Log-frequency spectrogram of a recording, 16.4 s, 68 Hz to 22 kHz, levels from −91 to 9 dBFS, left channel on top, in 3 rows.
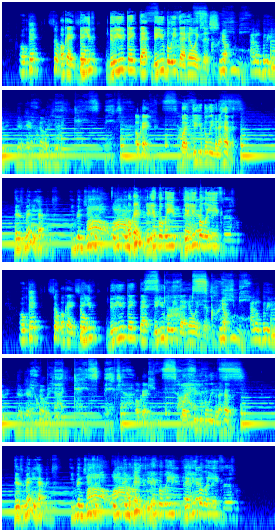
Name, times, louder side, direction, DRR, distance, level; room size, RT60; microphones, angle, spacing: voice 1, 0.4-0.7 1.0-1.2 1.6-1.7 4.3-4.5 5.0-6.6 11.2-12.0 12.3-12.8 13.1-14.0, left 1 dB, 20° right, 0.9 m, -24 dB
voice 2, 1.2-1.8 2.1-4.3 8.1-8.4 9.0-10.1 13.4-15.3, left 6 dB, 85° left, 0.4 m, -22 dB
Whispering, 2.8-5.1 6.0-10.4, right 8 dB, 85° right, 0.5 m, -36 dB
Piano, 5.4-9.8 10.2-14.8, left 2 dB, 40° left, 0.6 m, -32 dB
voice 3, 12.6-15.6, left 1 dB, ahead, 1.2 m, -26 dB
3.9 x 3.1 x 2.9 m
head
